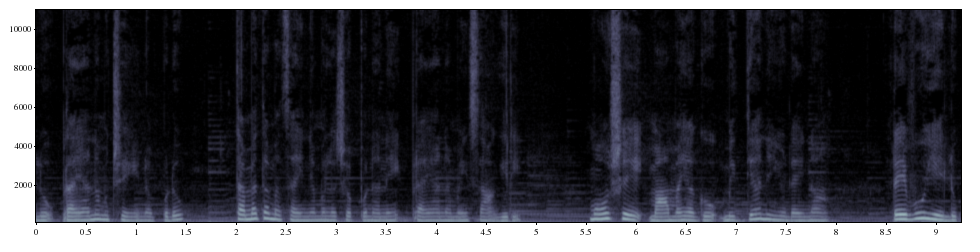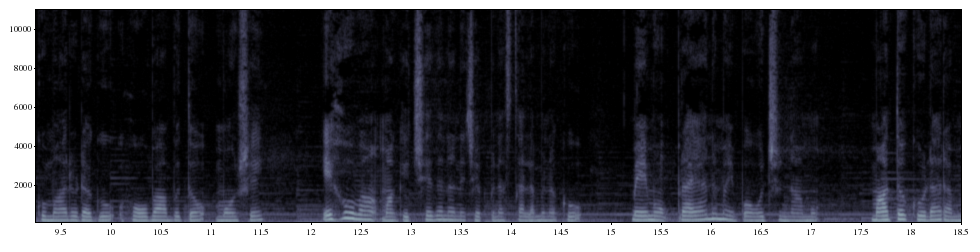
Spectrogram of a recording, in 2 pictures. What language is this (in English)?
Telugu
